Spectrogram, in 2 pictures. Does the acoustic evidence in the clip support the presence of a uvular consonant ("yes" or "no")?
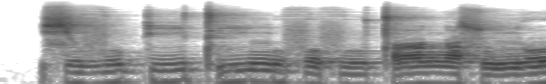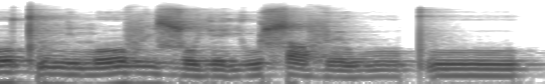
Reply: no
